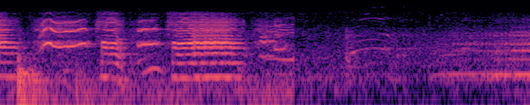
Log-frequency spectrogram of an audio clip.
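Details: African penguin calling with a series of harmonic, nasal braying notes in short bursts, loudest in the first two seconds, then fading into softer, drawn-out tones.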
